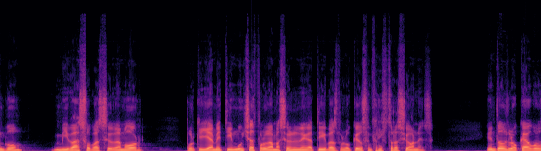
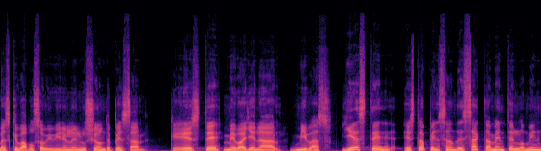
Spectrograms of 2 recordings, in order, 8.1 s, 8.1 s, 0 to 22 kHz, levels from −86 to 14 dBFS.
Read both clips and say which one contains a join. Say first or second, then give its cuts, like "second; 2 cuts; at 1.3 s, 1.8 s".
second; 3 cuts; at 3.3 s, 4.3 s, 5.0 s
